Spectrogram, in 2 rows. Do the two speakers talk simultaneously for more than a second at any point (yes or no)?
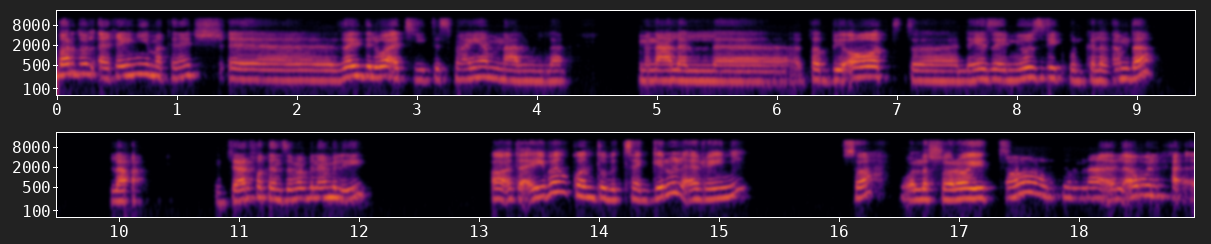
no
